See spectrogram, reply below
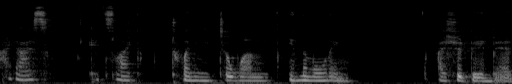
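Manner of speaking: soft, hushed whisper, like a quiet aside. Alone late at night, greeting viewers while whispering. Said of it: "I don't know why I'm whispering".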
